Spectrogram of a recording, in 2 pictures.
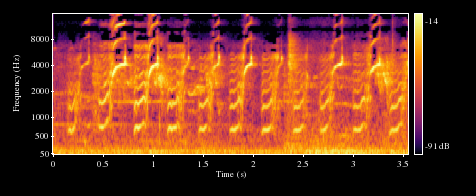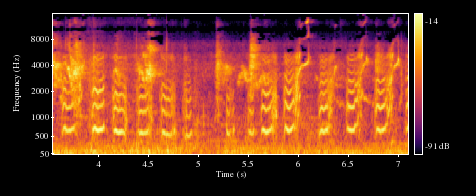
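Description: A baby guinea pig calls its mother with rapid, high-pitched squeaks repeated several times a second.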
